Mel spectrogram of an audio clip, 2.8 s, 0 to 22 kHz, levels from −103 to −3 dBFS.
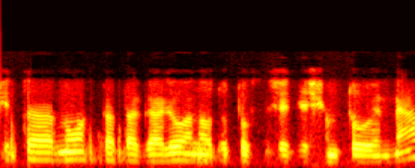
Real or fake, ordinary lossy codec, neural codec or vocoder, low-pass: real; AAC, 64 kbps; none; 7.2 kHz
